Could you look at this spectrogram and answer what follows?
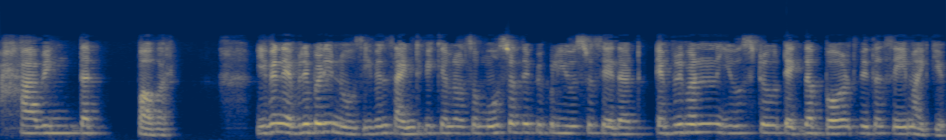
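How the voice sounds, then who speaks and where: With an Indian accent, a woman speaks at a moderate pace and a medium pitch. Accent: Indian English (Telugu). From India, Hyderabad. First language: Telugu. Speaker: software engineer and healer. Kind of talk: interview. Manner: halting, many fillers.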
